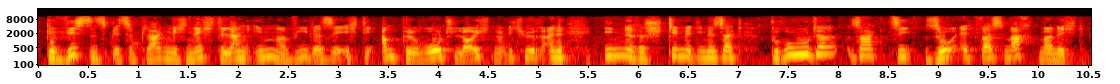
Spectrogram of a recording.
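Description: Timid, highish-voiced sociologist. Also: male voice, husky. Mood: anxious confession. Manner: anxious, over-earnest, flustered. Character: timid, squeamish, sentimental male sociologist, guilt-ridden pacifist. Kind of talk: comic radio play acting.

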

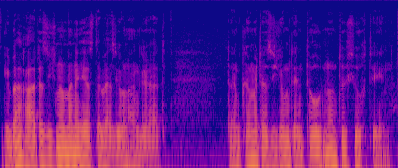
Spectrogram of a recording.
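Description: A hardboiled private eye in a radio drama, with a very low, rough-edged voice. He is laconic and wry, telling his case and trading lines in a dry deadpan. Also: brisk, heavily acted. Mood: dry, observant. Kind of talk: hardboiled radio play narration and dialogue.

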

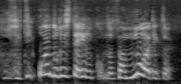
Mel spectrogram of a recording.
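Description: A woman's voice: high-pitched, animated, fairly quick, muffled recording. An actress in a 1990s radio soap playing a blunt, resentful young woman. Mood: spiteful.

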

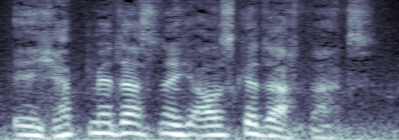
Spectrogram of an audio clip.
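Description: An actor playing a dutiful, stubborn official in a radio drama, speaking stiffly in clipped, insistent phrases. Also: male voice, on the high side, expressive, moderate pace, slight background noise, lightly acted. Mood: officious. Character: dutiful, stubborn male official delivering orders.

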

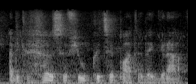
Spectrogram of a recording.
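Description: An actor playing a kindly, nervous young fiancé in a Romanian radio play, earnest and hesitant, often repeating himself. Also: male voice, sits low, steady tone, a little hiss or hum, lightly acted. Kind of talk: Romanian radio theatre acting.

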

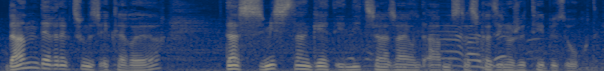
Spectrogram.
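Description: An actor playing a cool, world-weary 1920s gentleman swindler in a radio play, clipped, imperious and dryly ironic. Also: medium pitch, moderate pace, background noise, close to an everyday voice. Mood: smug, explaining.

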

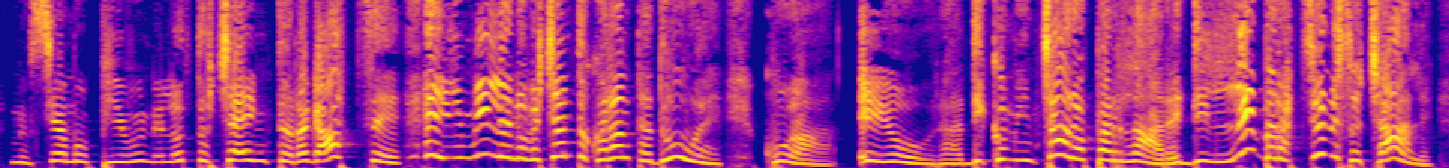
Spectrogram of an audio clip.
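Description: A woman's voice: very high-pitched, big pitch swings, measured pace, hardly any pauses, dry recording, studio quality, voice pushed up, full character voice. An actress playing a zealous communist woman who lectures girls on emancipation in a didactic, declamatory stage manner. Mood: fervent, instructive. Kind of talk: theatrical monologue on stage.

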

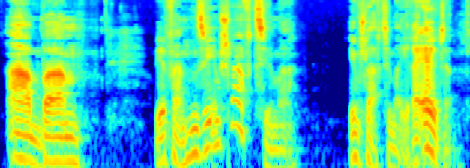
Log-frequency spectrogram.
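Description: An actor in a German radio drama playing a police inspector who probes a suspect with short, prompting questions in a husky voice. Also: male voice, on the low side, big pitch swings, normal speed, exaggerated voice. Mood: puzzled, probing.

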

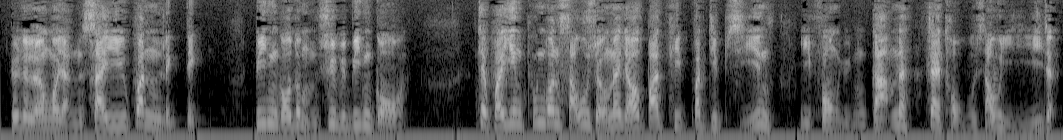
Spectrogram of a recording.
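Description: A high-voiced Cantonese man narrates an action tale as a traditional storyteller. His delivery swings widely in pitch, colloquial and dramatic, built for vivid fight scenes. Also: a bit bright. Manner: dramatic, colloquial, with spoken sound effects and interjections.

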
